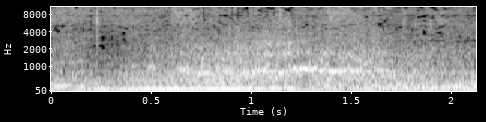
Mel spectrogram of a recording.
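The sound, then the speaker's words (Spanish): Tires skid and squeal as a white Porsche brakes hard to a stop at a traffic light, a loud, continuous screech with a steady high tone over a rough rumble. “El Porsche blanco de Mikkel se detiene en un semáforo.”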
